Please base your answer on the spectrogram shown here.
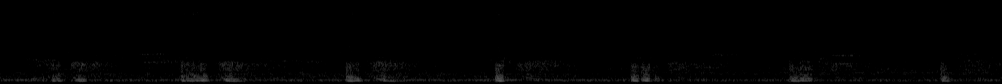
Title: Mango sleeping and snoring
